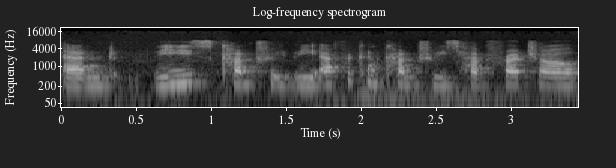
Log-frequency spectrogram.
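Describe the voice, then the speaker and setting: With noticeable background noise, a woman speaks at a fairly slow pace and with fairly even intonation. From South Africa. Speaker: stock exchange CEO. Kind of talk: interview. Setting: remote link from South Africa. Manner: halting, many fillers.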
